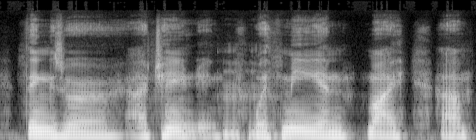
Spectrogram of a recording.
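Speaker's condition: ALS; reduced ability to get around

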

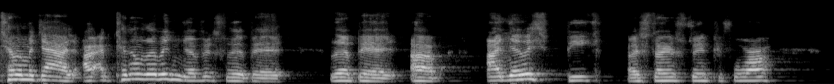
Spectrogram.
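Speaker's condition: Down syndrome; medical challenges in childhood

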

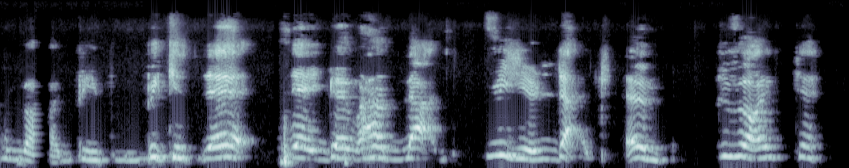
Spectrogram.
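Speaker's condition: Quadriplegic cerebral palsy; from birth, oxygen starvation, walked unaided at six after aided walking; medics feared normal speech unachievable, said to have proved them wrong

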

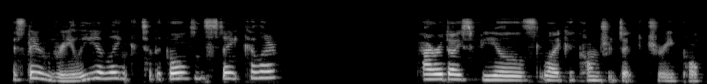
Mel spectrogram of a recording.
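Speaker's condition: No condition

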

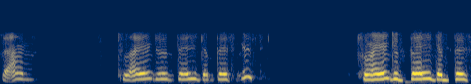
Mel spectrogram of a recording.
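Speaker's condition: Mobius syndrome; congenital, present from birth, affects face and limbs, wheelchair user all life, not progressive; swallowing problem, hard to drink by mouth; affected speech, hard to understand, speech unchanged over time

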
